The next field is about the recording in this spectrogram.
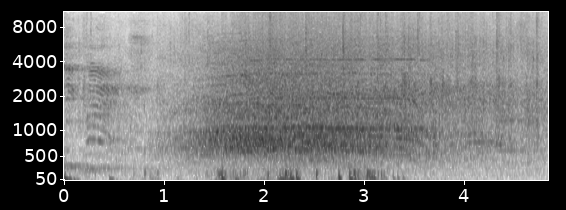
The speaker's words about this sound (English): The crowd is cheering 4 more years. They're so excited to hear him say that.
